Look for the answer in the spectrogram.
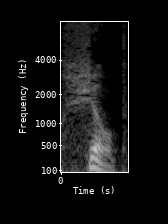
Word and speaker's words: Skillt: And we talked about a Swedish Nazi sniper called Michael Schilt. I'm going to pronounce it that way, S-K-I-L-L-T.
